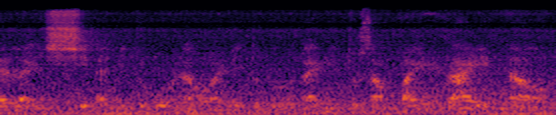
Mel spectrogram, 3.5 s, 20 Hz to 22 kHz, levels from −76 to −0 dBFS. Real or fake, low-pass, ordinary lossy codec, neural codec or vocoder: fake; 19.8 kHz; none; vocoder, 44.1 kHz, 128 mel bands, Pupu-Vocoder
